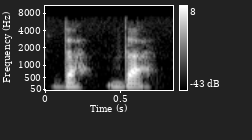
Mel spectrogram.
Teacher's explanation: it has to be a TH there, a voice TH, the, tongue between the teeth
